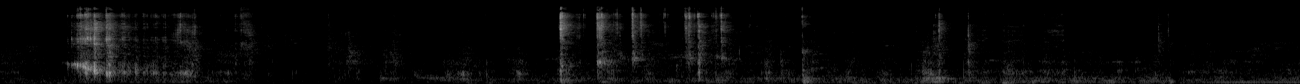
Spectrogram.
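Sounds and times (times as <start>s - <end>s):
crunchy food being chewed: 0.6s - 12.1s.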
